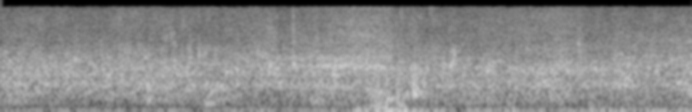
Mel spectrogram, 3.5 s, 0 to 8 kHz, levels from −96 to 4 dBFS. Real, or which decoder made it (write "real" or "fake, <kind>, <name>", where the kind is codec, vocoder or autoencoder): fake, autoencoder, DAC-VAE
